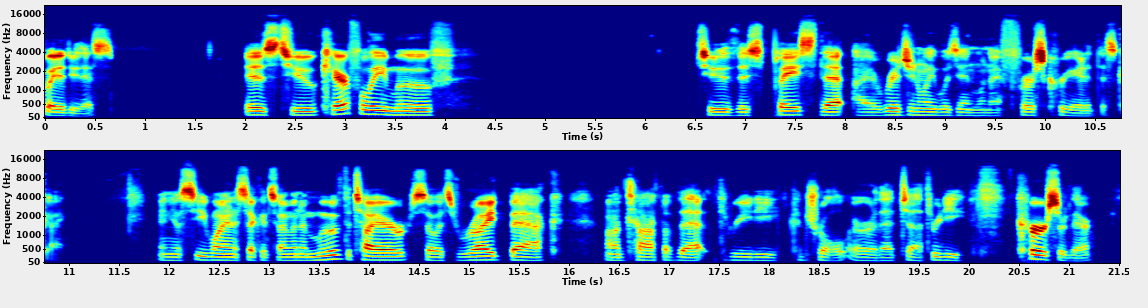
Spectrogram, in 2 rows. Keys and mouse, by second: 0.2 KP_3, 1.5-2.8 middle drag, 2.8-4.7 drag, 8.2-10.0 drag, 10.3 KP_1, 11.7-13.7 drag.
